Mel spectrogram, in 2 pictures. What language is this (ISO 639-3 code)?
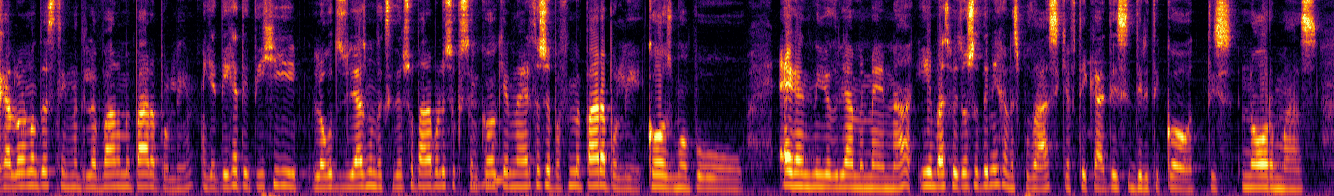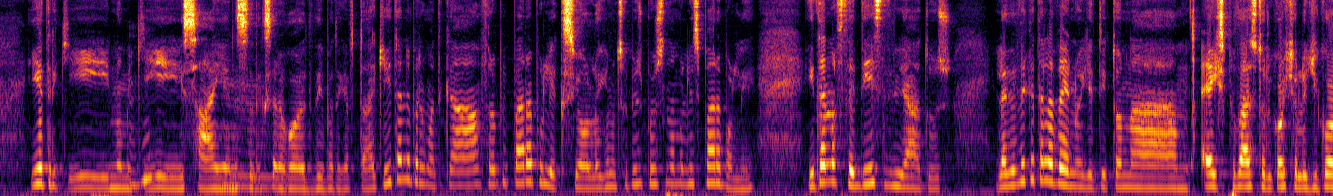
ell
